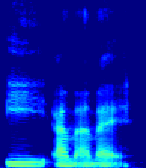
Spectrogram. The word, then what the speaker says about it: Aemma: But Emma is cool too because it's spelled A E M M A. It's like Emma.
